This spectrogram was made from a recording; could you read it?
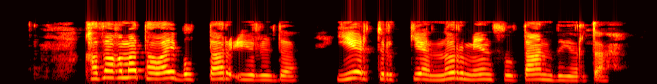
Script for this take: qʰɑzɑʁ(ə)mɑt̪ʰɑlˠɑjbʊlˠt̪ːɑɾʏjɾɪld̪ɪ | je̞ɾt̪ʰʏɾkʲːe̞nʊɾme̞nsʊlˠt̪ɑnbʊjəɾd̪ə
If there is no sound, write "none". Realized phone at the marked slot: ə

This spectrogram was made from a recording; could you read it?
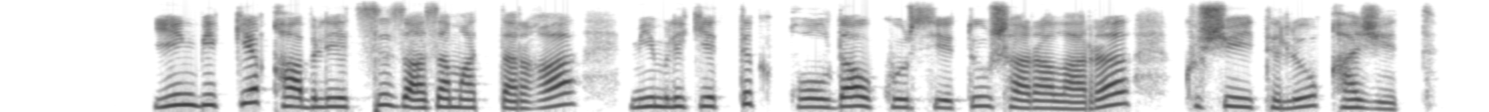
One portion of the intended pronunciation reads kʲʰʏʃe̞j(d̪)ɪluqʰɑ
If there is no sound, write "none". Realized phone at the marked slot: t̪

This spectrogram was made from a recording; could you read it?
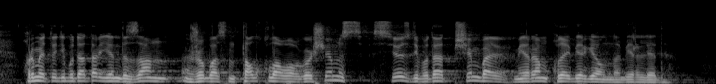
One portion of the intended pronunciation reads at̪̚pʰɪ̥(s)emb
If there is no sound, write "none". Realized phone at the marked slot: ʃ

